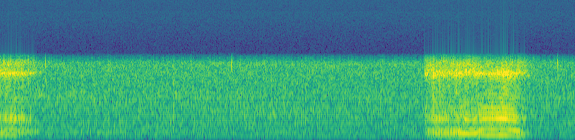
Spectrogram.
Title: Snoring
